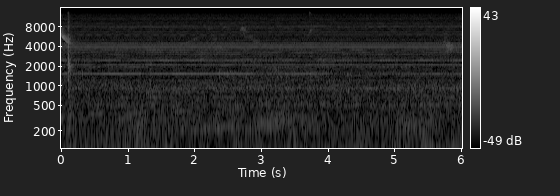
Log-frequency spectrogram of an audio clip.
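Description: Near silence: a steady electrical hum from the recording. There is a sharp click right at the start, and a couple of faint, short, high falling chirps later on.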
